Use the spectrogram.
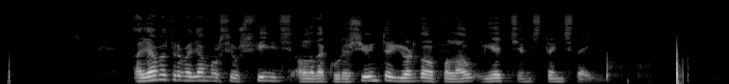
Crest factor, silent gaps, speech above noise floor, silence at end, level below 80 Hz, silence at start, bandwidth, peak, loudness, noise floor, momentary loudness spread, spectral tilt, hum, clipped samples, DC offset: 26 dB; none; 45 dB; 0.5 s; -56 dBFS; 1.35 s; 11.5 kHz; -2 dBFS; -27 LUFS; -71 dBFS; 14 LU; -6.5 dB/octave; none; under 0.1%; under 0.1%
